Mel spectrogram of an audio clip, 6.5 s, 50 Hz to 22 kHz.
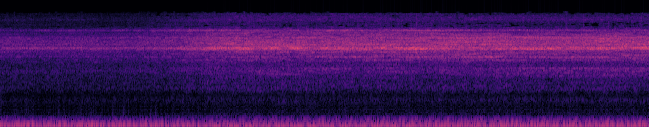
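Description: Chevrolet 350 small-block V8 idling, a steady deep rumble.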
